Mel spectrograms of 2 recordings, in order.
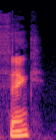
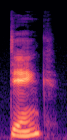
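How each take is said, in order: First: The word begins with a th sound. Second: The word begins with a d sound. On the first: "the th" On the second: "turning into a duh"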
